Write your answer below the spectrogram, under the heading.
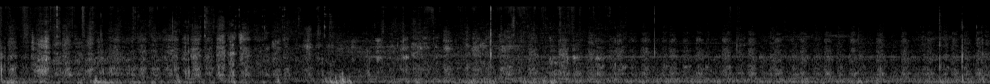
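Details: Playing American Pit Bull Terrier and Belgian Malinois cross, April 21, 2019: continuous hoarse, rapid panting with a dense rustling wash, a few muffled thuds early on.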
